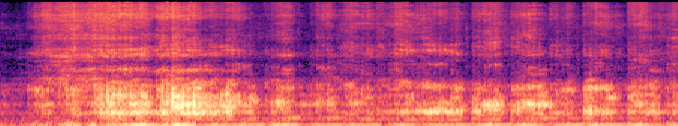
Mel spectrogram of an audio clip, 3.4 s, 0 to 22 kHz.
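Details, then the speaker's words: TF with head gasket failure suspected (coolant loss, mayo on dipstick) and engine warning light, before fitting a new O2 sensor and fuel filter: idle surges and sags every second or so, fighting to run, and stalls shortly after. "now she's going to start to struggle and I think she's probably going to stall she going to s she's she's fighting it she's fighting it"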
